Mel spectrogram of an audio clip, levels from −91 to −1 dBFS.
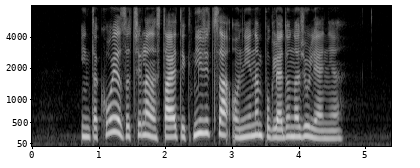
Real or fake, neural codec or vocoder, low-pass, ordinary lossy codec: real; none; none; none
